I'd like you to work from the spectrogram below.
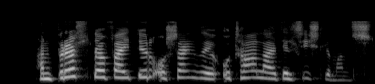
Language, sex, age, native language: Icelandic, male, 12, Icelandic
